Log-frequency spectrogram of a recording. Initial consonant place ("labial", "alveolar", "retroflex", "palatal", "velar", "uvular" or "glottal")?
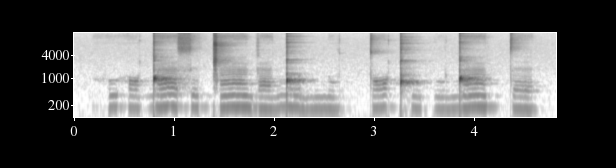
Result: glottal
